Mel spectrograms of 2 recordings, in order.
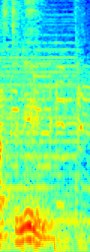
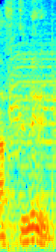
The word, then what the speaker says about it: Afternoon: ถูก ต้อง นะ ครับ noon จะ ต้อง ขึ้น เสียง สูง นะ ครับ เ Good Afternoon Good Afternoon อ่า อย่าง ง นี้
